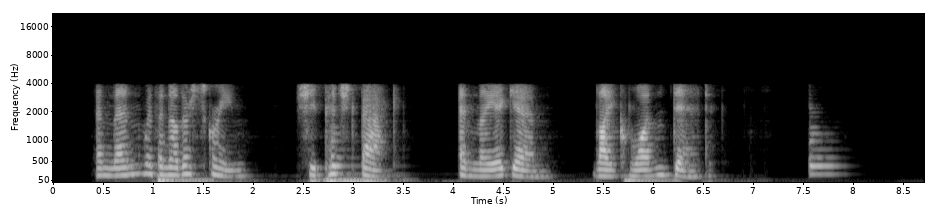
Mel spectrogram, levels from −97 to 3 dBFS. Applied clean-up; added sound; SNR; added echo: neural mask model DeepFilterNet 3.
